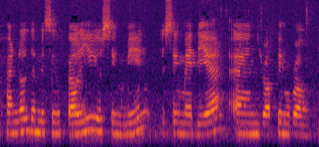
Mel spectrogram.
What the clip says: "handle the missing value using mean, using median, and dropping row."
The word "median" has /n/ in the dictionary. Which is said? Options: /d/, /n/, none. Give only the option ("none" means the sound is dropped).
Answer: none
